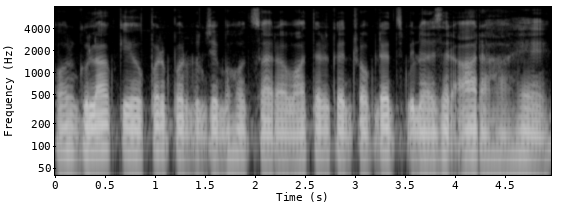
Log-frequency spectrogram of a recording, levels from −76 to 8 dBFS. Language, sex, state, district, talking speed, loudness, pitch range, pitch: Hindi, male, Arunachal Pradesh, Papum Pare, 195 wpm, -18 LUFS, 75-85 Hz, 80 Hz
